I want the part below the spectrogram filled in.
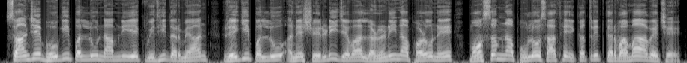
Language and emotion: Gujarati, neutral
